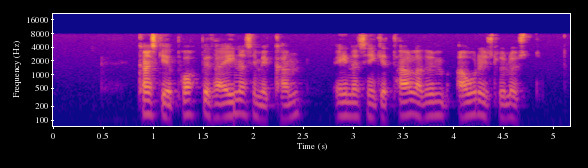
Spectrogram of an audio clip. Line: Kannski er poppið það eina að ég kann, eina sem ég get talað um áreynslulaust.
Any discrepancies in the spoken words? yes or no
yes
